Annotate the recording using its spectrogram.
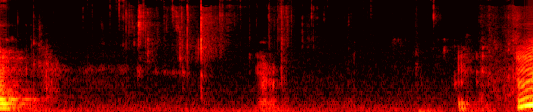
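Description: A woman chewing a mouthful of honey barbecue chicken wing: a short hummed "mm" at the start, then faint, scattered chewing sounds.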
